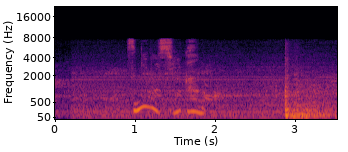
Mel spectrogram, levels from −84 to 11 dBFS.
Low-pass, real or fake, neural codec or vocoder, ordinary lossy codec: none; real; none; none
